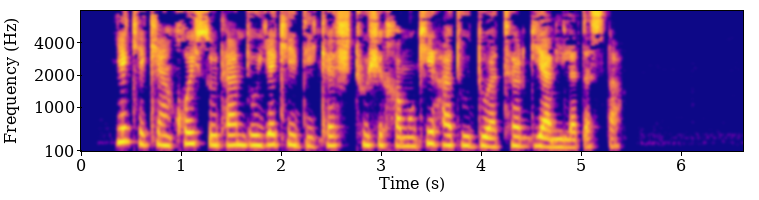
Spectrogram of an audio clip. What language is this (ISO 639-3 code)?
ckb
